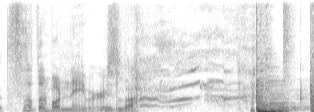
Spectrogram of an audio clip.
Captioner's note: laughs; lively theme music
